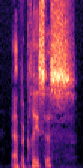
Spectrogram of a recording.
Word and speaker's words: epiclesis: Epiclesis, oblation, anamnesis, or anaphora? Am I pronouncing those correctly? – Yep. You actually did pretty well.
